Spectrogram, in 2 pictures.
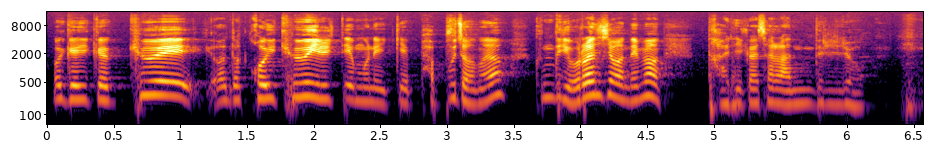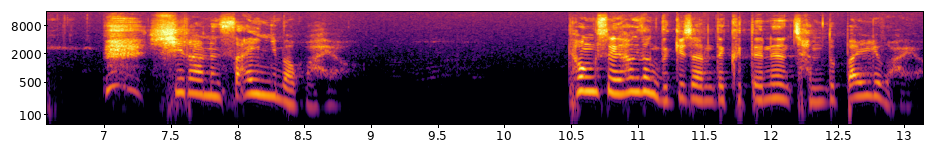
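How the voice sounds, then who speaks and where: Animated woman preaching a sermon. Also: mid-range voice, normal speed. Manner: animated, acts out quoted voices with laughter. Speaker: pastor.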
